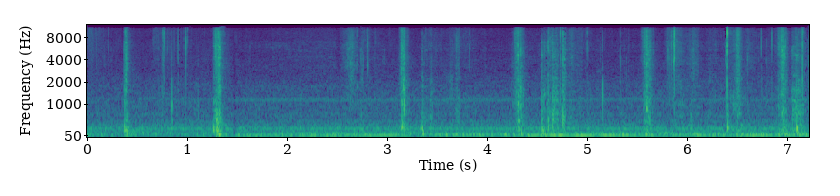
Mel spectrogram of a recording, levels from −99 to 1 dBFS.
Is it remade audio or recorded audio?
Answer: recorded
